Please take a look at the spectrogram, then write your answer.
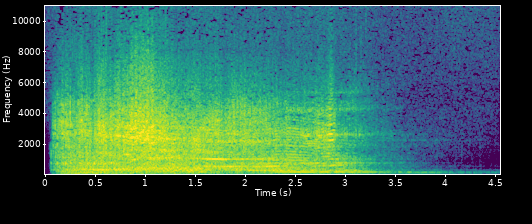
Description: godzilla_spawn_91_01.ogg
